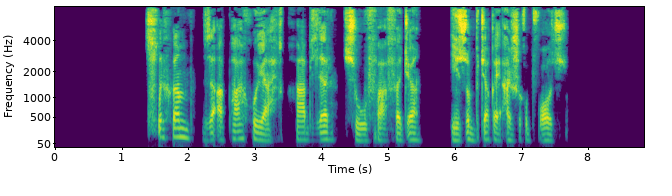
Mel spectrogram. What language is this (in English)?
Kabardian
